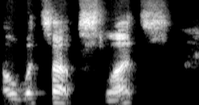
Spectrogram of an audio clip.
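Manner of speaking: hushed, soft mutter under the breath. Retelling own words said to women while waiting to order: imitating muttering under breath. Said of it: "So under my breath".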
